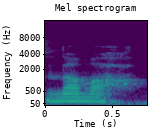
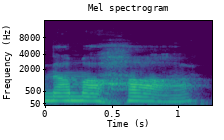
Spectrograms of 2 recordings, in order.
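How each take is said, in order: First: The final 'ha' is a half syllable. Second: The final 'ha' is a full syllable. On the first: The speaker calls it right. "That ha is actually a half syllable. It's Namah" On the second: The speaker calls it wrong. "many people mispronounce it. It's not Namaha"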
